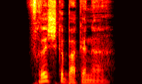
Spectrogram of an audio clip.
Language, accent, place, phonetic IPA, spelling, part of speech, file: German, Germany, Berlin, [ˈfʁɪʃɡəˌbakənɐ], frischgebackener, adjective, De-frischgebackener.ogg
- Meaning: inflection of frischgebacken: 1. strong/mixed nominative masculine singular 2. strong genitive/dative feminine singular 3. strong genitive plural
